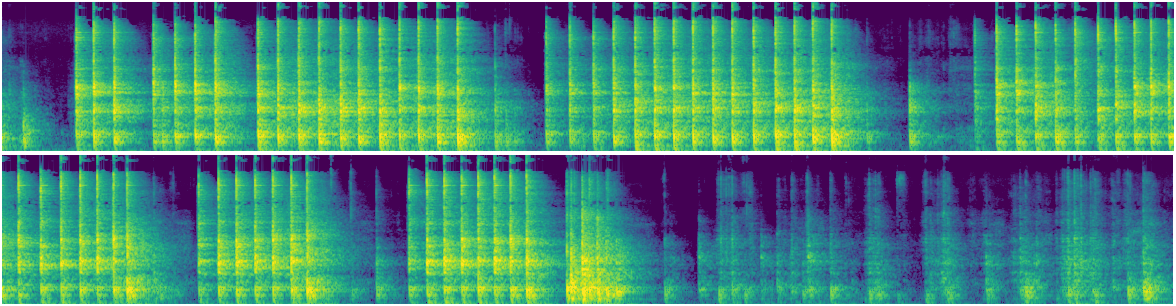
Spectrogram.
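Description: Hammer rapidly striking a wood chisel, about five blows a second in runs of several seconds with short pauses, chopping a shallow mortise into wood for a fastener plate. Toward the end the blows turn into lighter, sparser taps.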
